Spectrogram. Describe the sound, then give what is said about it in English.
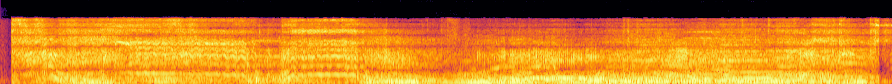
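A horse neighs and whinnies loudly and repeatedly, its shrill, quavering calls rising and falling over a dense rumbling background, with no one speaking, in a film scene where the horse is nerve-pinched. “You guys, they totally know Vulcan nerve pinched the horse.”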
